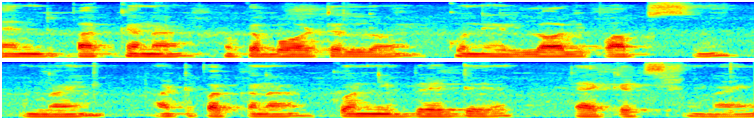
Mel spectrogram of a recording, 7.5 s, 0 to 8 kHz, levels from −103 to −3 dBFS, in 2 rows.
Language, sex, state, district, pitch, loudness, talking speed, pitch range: Telugu, male, Andhra Pradesh, Manyam, 115 Hz, -18 LUFS, 105 wpm, 110-120 Hz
